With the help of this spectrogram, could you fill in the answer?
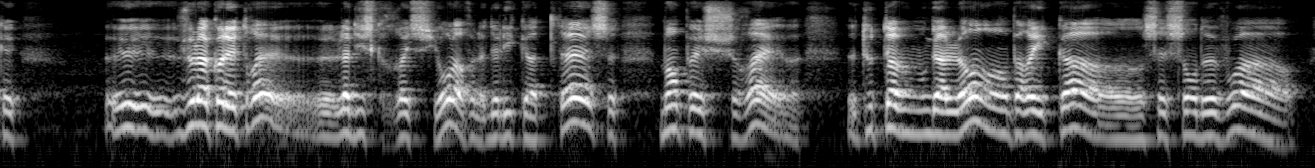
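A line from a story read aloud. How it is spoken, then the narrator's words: Stammered. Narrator (French): balbutia l'Aversac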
